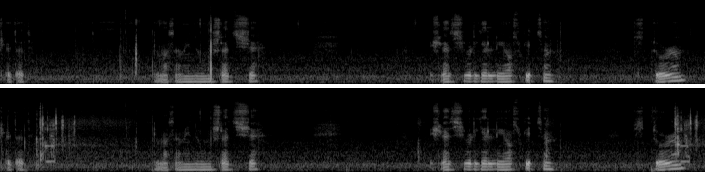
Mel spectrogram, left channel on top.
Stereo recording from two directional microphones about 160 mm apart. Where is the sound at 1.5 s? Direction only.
10° left (ahead or behind).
